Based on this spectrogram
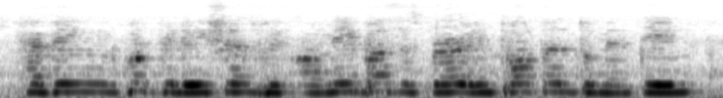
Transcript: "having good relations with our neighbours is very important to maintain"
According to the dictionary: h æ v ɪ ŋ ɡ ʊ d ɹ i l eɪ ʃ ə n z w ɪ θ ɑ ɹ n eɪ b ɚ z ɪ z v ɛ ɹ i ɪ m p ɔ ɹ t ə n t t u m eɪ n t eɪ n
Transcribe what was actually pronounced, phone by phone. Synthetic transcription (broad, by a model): h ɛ v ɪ ŋ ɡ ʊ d ɹ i l eɪ ʃ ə n s w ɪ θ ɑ n eɪ b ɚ s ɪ s v ɛ ɹ i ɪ m p ɔ t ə n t t u m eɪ n t eɪ n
